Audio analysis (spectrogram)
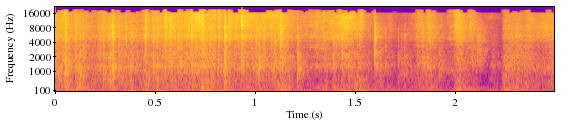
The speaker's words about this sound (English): Oh, some brown paper, listeners. Obscuring the face of the clock that I know is inside. Let me just lift up the brown paper.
